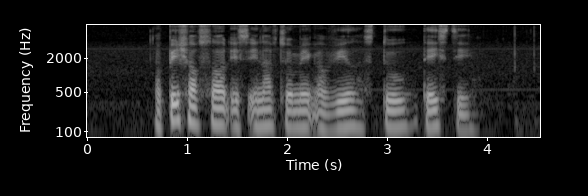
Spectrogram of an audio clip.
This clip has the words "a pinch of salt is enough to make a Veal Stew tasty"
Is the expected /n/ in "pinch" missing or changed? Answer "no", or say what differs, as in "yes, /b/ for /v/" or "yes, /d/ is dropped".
yes, /n/ is dropped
